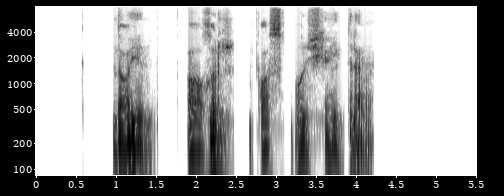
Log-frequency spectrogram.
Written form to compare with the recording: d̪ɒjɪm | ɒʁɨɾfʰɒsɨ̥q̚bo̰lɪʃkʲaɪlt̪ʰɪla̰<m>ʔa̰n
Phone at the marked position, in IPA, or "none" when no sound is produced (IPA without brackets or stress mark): m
